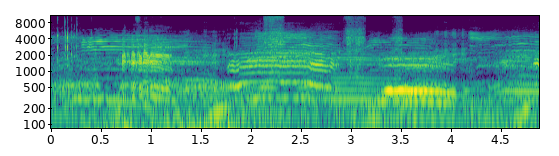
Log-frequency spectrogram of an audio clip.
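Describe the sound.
A lamb bleats while a blue wound spray is applied, giving repeated high, wavering cries of varying length with little pause between them.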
